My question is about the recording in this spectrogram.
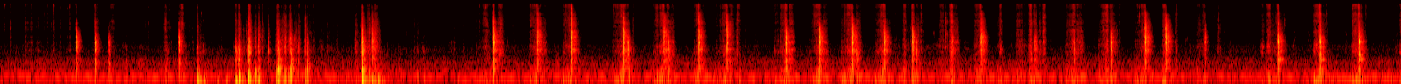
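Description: Chef's knife chopping and shredding vegetables on a wooden cutting board. Sharp separate knocks, scattered at first with a few heavier thuds about five to seven seconds in, then a steady rhythm a little over one stroke a second as cabbage is shredded.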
